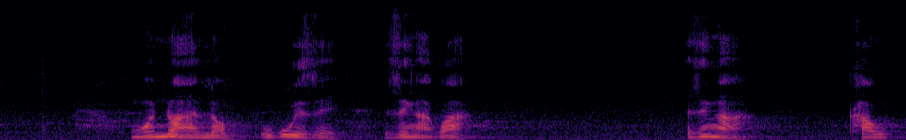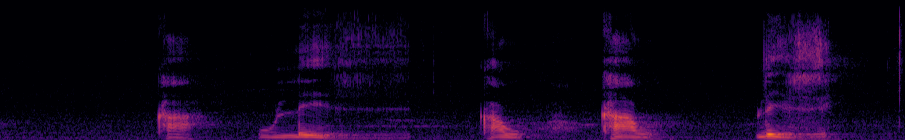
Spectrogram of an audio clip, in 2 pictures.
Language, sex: Xhosa, male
